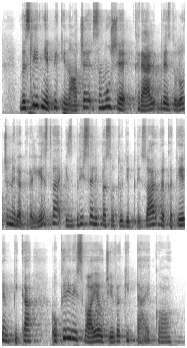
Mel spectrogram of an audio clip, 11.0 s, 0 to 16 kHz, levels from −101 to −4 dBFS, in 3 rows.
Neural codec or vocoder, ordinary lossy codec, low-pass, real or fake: none; Opus, 16 kbps; 14.4 kHz; real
